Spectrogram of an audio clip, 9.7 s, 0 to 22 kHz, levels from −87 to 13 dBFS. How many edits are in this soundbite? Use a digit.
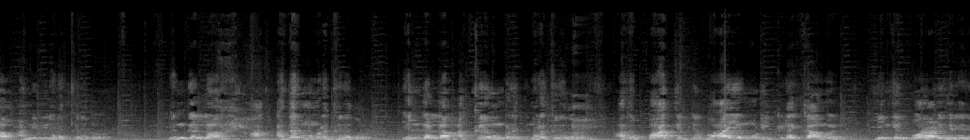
0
